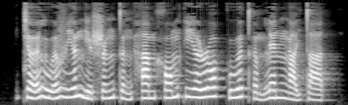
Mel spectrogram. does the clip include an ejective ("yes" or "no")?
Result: no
